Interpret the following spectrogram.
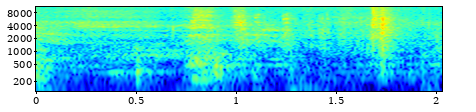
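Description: Folded paper ballots being unfolded and handled, with a few short rustles and clicks, under a faint murmur of voices in a small room.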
